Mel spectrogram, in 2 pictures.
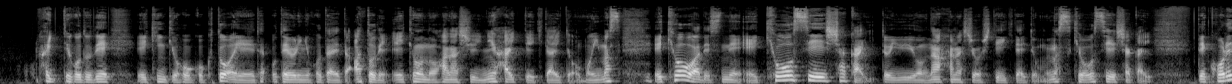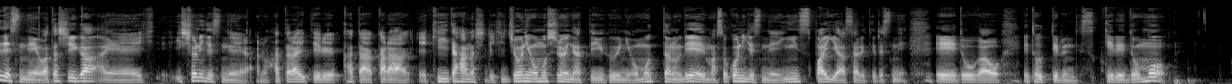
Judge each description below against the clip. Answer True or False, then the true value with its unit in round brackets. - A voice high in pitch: False (115 Hz)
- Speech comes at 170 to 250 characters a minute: False (375 characters per minute)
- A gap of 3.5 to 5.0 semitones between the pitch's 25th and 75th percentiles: True (4.1 semitones)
